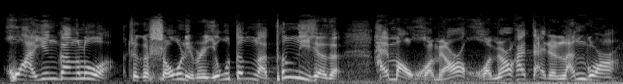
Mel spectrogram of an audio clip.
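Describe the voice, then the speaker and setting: A man performing a traditional solo storytelling piece, told with animated, dramatic pacing. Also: high-pitched, moderate pace.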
